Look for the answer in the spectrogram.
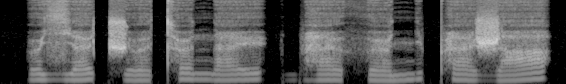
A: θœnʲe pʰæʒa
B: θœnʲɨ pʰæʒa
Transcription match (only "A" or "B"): B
